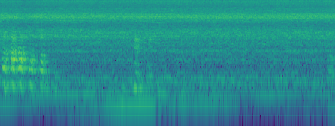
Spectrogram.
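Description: Handheld hair dryer running steadily, blowing on a client's short hair, with a short burst of voice at the very start.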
